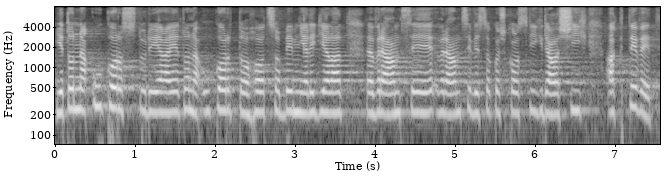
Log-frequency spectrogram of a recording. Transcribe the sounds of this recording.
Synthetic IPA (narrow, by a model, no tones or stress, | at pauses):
jɛt̪onaʔuːko̞ɾst̪udɪjajɛt̪o̞naʔuːko̞ɾt̪o̞ɦo̞t͡sobɪmɲɛlɪɟɛlat̪ | vɾaːmt͡sɪvɾaːmt͡sɪvɪso̞ko̞ʃko̞lskiːxdalʃiːx | ʔakt̪ɪvɪt̪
